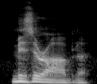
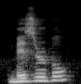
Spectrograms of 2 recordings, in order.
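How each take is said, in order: First: "Miserable" said the French way; French-style "Miserable", ending in "-ahbluh"; French pronunciation. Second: Said in the usual way. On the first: Shown as a demonstration. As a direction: say "Miserable" as mee-zay-RAHBL. Repeats the word French-style.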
